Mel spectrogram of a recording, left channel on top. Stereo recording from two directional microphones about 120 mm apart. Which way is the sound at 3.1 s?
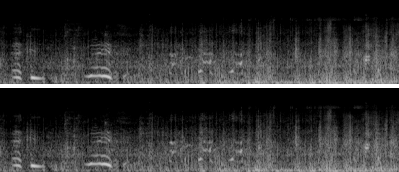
15° left (ahead or behind).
